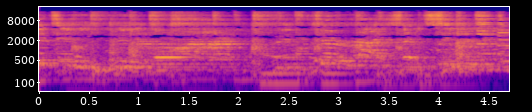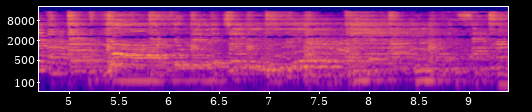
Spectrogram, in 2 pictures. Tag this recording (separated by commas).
Music, Funk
